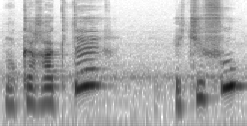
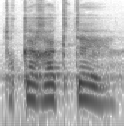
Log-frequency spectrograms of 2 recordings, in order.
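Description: First: Incredulous questions leaping up in pitch; stupefied. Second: Hushed, much softer, confiding; whispered. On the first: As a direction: question it in sheer disbelief. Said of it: "Stupéfait, Alfred ouvrait de grands yeux". (stupéfait, incrédule) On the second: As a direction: murmur it secretly into his ear. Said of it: "chuchota près de l'oreille". (chuchoté à l'oreille) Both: A narrator's reading.

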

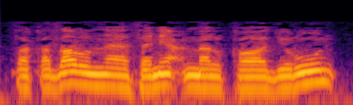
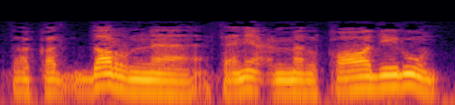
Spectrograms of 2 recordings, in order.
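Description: First: Said in the usual way. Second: فقدرنا as "faqaddarna", holding the d; doubled dal. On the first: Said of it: "يقرأ ورش بتشديد الدال". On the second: Shown as a demonstration. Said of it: "يقرأ ورش بتشديد الدال هكذا". (فقدرنا بتشديد الدال)

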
